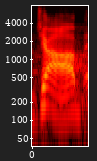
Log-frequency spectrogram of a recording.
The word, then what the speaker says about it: Job: Now, it's spelled like Job, and it's pronounced Job.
